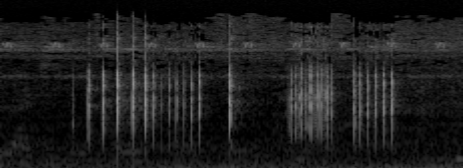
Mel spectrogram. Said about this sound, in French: les grenouilles planeuses de Malabar se reconnaissent à leur cri unique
